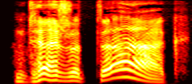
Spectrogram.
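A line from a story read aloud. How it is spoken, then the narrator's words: Hearty chuckle. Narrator (Russian): охотник от души хохотнул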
